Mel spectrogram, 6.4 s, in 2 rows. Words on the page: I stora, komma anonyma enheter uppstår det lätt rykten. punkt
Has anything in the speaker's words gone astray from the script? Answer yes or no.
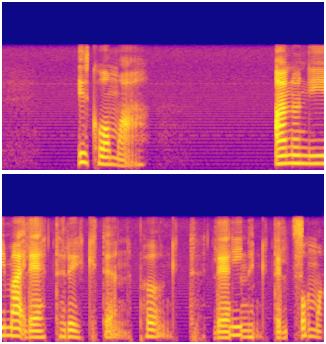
yes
